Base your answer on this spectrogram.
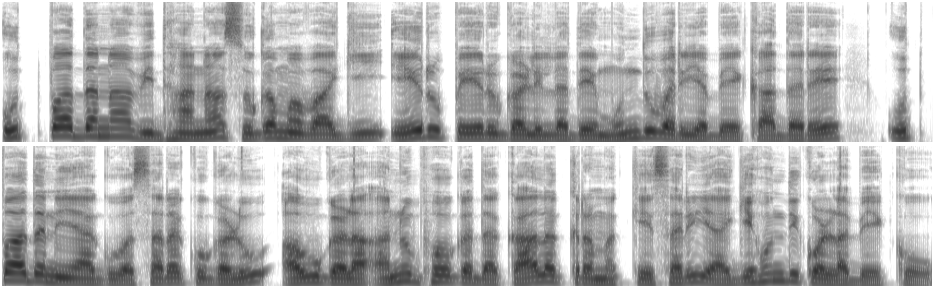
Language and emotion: Kannada, neutral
